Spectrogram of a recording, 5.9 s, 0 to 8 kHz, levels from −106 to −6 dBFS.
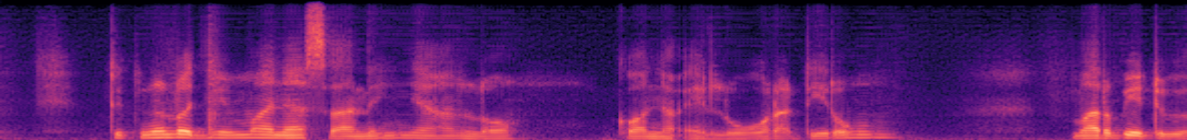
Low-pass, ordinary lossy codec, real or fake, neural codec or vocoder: none; none; fake; codec, 16 kHz, about 1 kbps, DyCAST, with the encoder's durations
